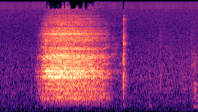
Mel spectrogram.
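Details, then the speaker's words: Adult male patient in a pharmacy inhaler-technique check, breathing in through an inspiratory flow-measuring device as if using an inhaler: one quick, forceful in-breath of about a second that went off the scale, too fast for a metered-dose inhaler. "so breathe out as far as comfortably possible and then just breathe in through there and just want to measure how quickly or slowly you're breathing in okay"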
